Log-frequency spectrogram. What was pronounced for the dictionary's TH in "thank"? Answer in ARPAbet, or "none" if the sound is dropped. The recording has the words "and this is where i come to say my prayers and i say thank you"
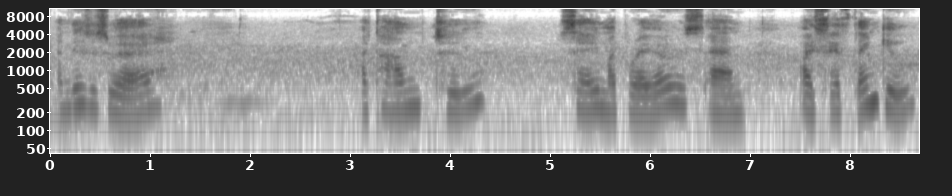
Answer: TH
